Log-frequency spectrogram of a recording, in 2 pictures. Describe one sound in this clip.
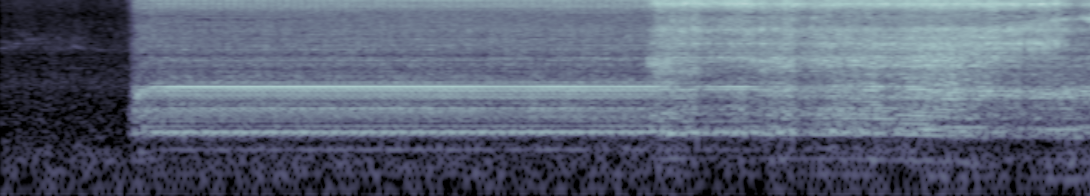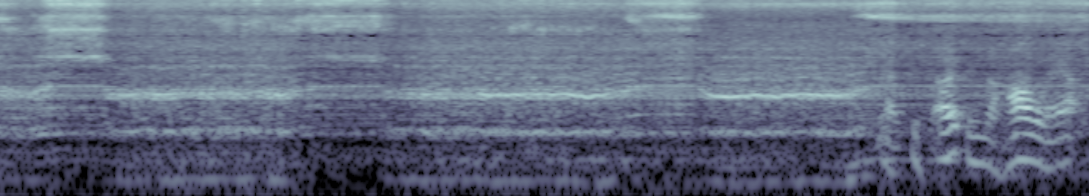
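An electric motor starts and whirs steadily with a high hum.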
